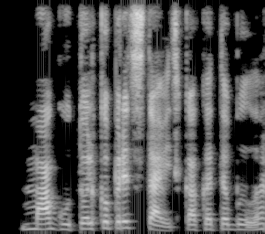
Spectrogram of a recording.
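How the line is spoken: Laughing. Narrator (Russian): рассмеялся эльф

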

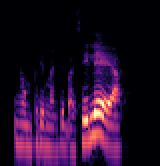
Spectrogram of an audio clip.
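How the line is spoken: Menacing, quarrelsome tone. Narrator (Italian): aggiunse in tono minaccioso, quasi come se volesse attaccar briga

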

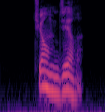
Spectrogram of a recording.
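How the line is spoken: Heavy sigh. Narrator (Russian): тяжело вздохнул он

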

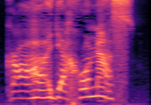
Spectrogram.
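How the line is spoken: Strange-voiced command. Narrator (Spanish): ordenó con una voz extraña

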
